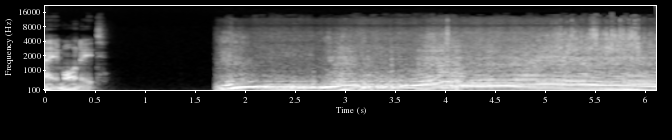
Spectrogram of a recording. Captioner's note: car engine revving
